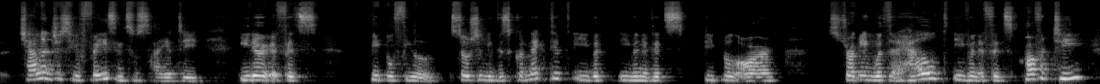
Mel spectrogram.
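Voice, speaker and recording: A woman with a non-native accent, somewhat breathy, at a moderate pace. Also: medium pitch for a woman, ordinary pitch variation. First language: not English. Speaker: panelist, cultural sector worker. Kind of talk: webinar panel discussion. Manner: halting, many hesitations and repeats.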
